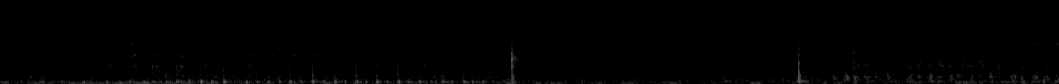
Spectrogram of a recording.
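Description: A wooden colored pencil scratches over a thin paper coloring book page resting on a table, shading around a giraffe's face. Soft, steady scratchy strokes continue throughout, broken by two sharper clicks, with the strokes turning quicker and more rhythmic near the end.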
